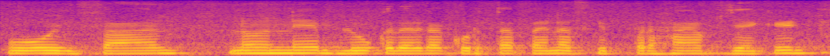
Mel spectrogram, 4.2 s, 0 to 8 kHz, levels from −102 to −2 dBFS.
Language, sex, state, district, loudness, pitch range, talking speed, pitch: Hindi, male, Uttar Pradesh, Lalitpur, -14 LUFS, 145-155 Hz, 230 wpm, 150 Hz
